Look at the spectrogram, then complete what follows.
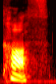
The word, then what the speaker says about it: cough: Now remember, F is not a digraph because that's just a single letter, but PH as well as GH at the end of a word says f, like in cough.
